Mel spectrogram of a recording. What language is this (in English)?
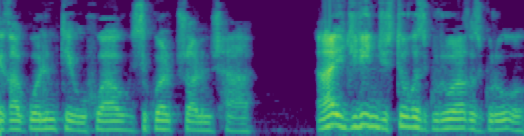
Kabardian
